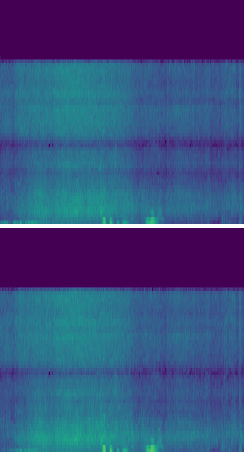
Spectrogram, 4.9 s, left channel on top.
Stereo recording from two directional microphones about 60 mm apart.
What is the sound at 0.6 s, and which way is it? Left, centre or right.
Wind, right.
